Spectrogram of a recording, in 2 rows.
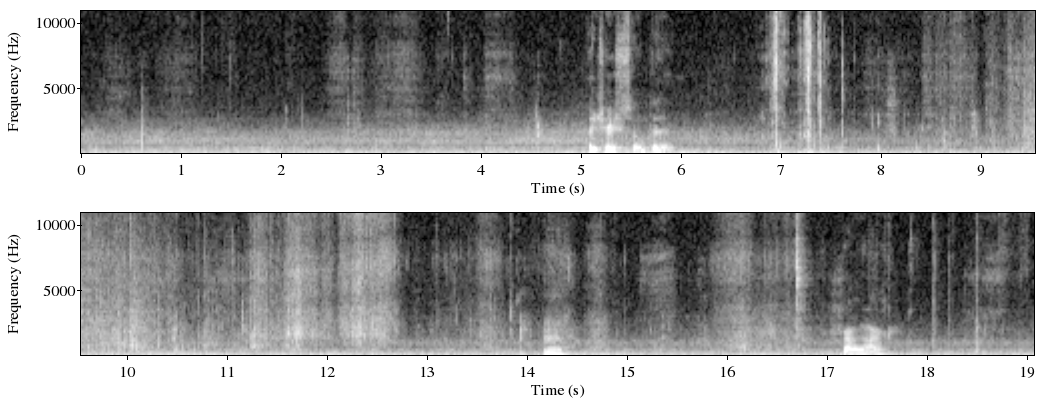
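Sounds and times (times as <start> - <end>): person chewing food: 0.6 - 4.9, 6.7 - 11.4, 12.8 - 17.0
person humming mm: 14.1 - 14.6.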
